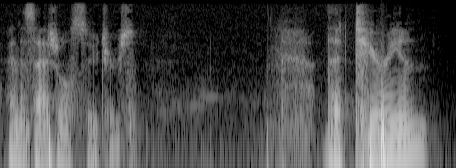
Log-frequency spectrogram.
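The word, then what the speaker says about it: pterion: The tyrion that P is silent. So it's the tyrion suture is the junction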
